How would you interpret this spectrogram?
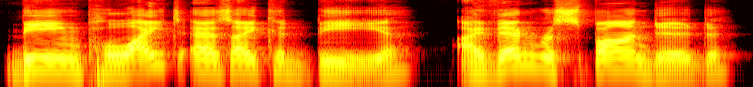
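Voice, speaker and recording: A man narrating a scripted personal story as a storyteller, with theatrical, measured phrasing. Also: fairly high pitch, expressive, fairly bright tone.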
